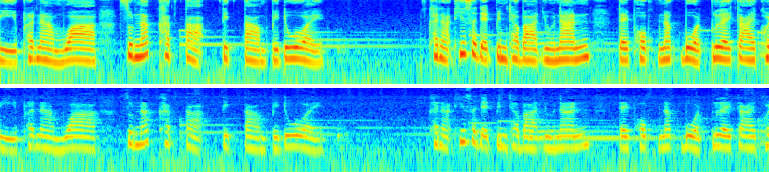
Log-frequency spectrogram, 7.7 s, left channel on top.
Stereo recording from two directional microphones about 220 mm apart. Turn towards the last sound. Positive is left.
turn(degrees=35)  # may be behind; listen again after turning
